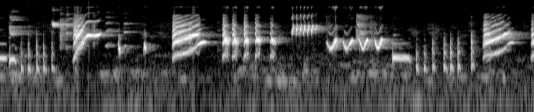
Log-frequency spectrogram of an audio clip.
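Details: Asian pied starling song used as a lure to make other songbirds sing; rapid varied phrases mixing clicks, high slurred whistles, buzzy trills, a wavering warble and quick repeated chips, with no background sound.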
